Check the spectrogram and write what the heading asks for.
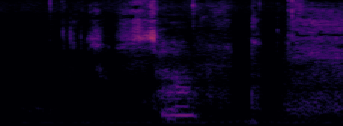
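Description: A woman's voice speaking softly, a brief word about a second in, with a few faint handling clicks around it.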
